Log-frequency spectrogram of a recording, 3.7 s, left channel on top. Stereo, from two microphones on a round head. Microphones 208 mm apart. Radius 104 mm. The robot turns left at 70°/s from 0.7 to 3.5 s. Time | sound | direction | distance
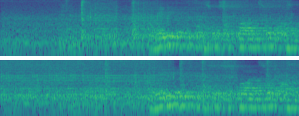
1.8 | a man speaking | 125° left | 2 m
